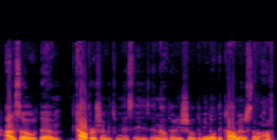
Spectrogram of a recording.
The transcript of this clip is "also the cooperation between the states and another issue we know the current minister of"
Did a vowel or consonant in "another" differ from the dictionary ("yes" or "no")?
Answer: yes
